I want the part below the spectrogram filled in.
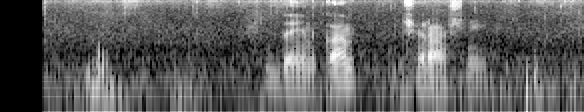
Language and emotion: Russian, neutral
